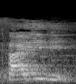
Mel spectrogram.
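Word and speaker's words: Saïdi: a existé là encore c'est la mal prononciation des Bob avec un peu leapalo qui amené sakidi sinon c'est Saidi qui veut dire AR monsieur bon les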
